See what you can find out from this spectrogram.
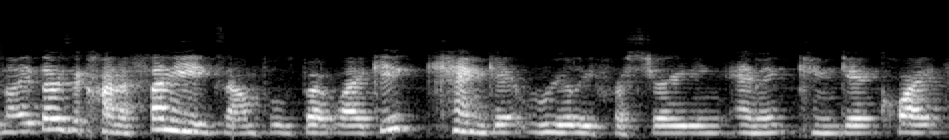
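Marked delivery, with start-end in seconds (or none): none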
